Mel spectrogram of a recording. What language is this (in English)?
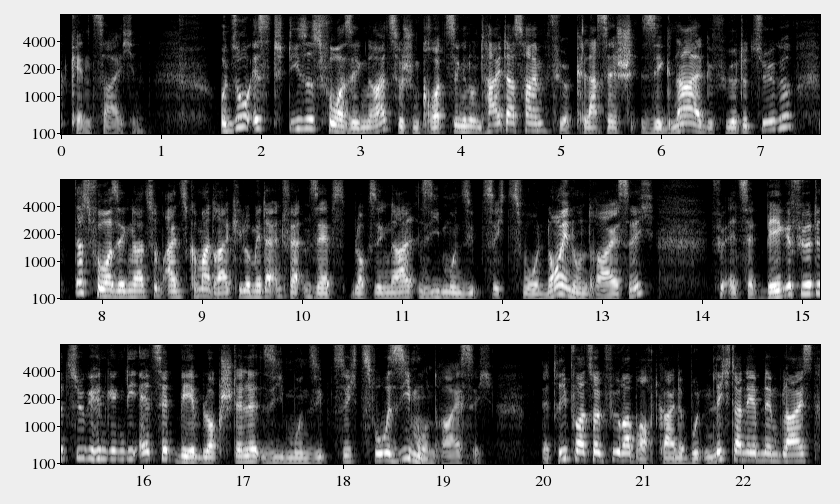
German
